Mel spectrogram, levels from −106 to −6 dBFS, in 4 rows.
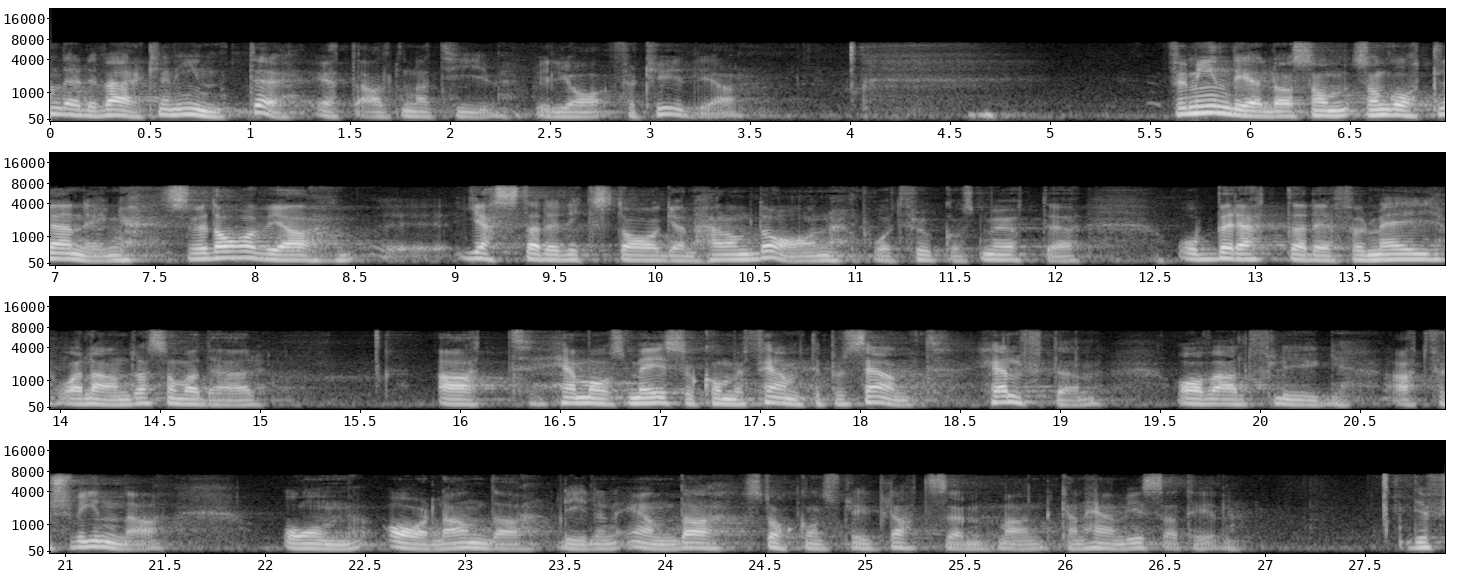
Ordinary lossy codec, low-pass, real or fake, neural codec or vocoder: none; 7.2 kHz; real; none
